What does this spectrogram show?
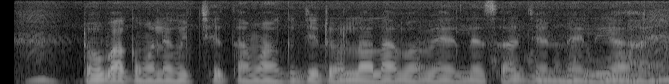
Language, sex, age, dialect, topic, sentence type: Bengali, female, 41-45, Jharkhandi, agriculture, statement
